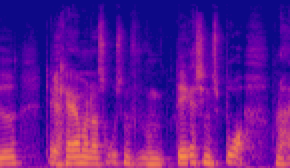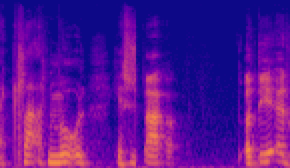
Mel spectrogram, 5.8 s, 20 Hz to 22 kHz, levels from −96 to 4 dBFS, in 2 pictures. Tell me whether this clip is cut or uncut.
cut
